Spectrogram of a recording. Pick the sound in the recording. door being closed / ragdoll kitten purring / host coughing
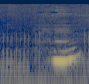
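ragdoll kitten purring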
